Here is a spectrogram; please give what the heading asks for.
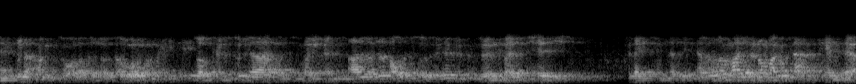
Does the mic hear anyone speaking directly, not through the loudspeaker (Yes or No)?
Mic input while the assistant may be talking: No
